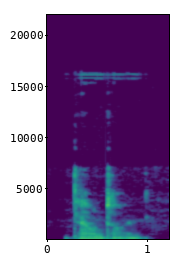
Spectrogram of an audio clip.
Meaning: 1. Time lost due to the failure of some system or machinery, such as a computer crash or power outage 2. A period of time when work or other activity is less intense or stops
- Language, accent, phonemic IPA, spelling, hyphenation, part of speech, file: English, Southern England, /ˈdaʊntaɪm/, downtime, down‧time, noun, LL-Q1860 (eng)-downtime.wav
